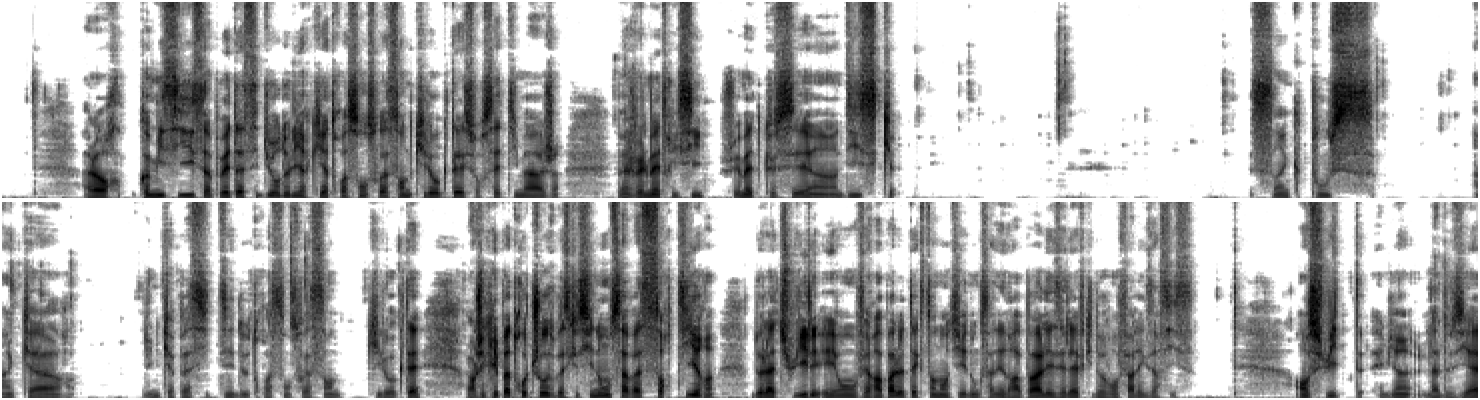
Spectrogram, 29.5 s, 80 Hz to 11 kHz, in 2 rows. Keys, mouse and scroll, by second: 4.4-4.7 scroll down 2, 5.2-5.5 scroll down 2, 6.0 click, 8.8-10.5 typing, 12.1 KP_5, 13.6-18.6 typing, 16.2 KP_Subtract, 29.0 click.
